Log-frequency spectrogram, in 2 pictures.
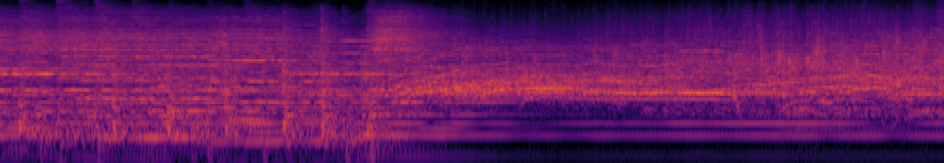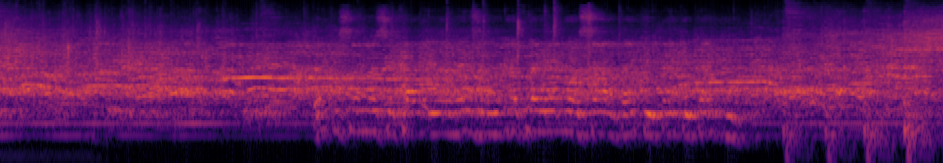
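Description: Electric guitars and band holding sustained, ringing chords, with the crowd cheering, shouting and whooping over them from about four seconds in.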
